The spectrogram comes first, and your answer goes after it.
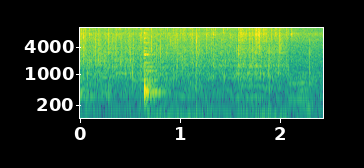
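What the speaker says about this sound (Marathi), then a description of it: "याला हळूहळू शिजू द्या मंद आचेवर, मग हे आपण कच्चं राहणार नाही।" Thalipeeth cooks slowly in oil over low heat, making a faint, soft sizzle with a few small pops and crackles.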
